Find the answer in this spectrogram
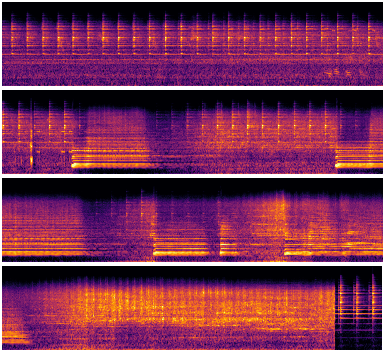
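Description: Amtrak GE Genesis diesel-electric locomotive sounding its multi-note air horn in five blasts: two long ones, two shorter ones close together, then a final long one. After the horn comes the loud rush and rumble of the train running past.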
